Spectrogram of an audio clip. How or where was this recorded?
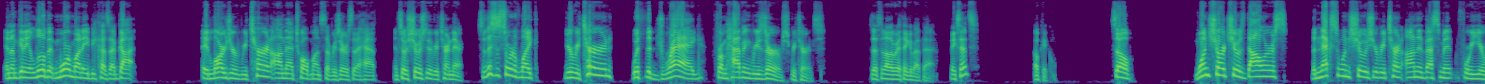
live audience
